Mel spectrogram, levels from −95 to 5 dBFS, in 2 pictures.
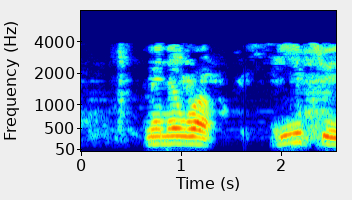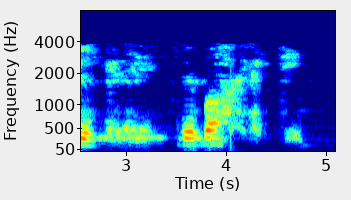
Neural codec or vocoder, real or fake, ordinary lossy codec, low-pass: none; real; AAC, 16 kbps; 7.2 kHz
